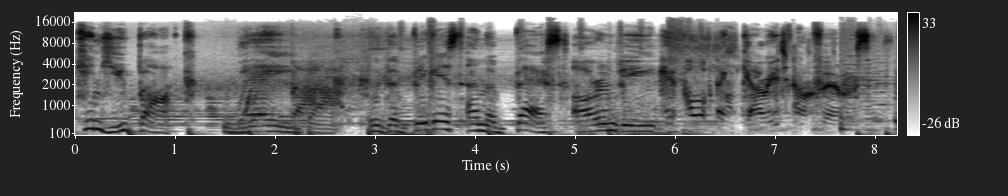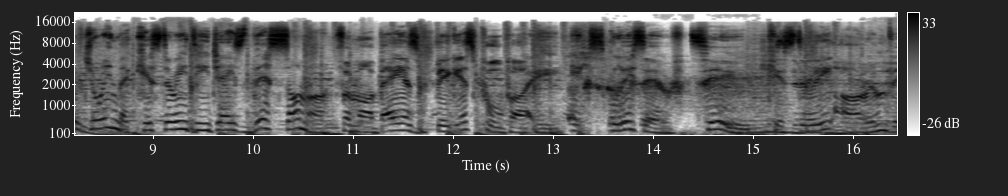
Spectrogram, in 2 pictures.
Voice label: Radio Imaging Showreel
